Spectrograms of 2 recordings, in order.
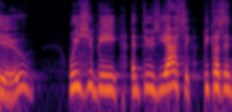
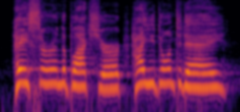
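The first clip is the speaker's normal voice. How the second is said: put-on enthusiastic cashier voice, slower; 2 semitones higher than usual. Telling a story about a store cashier, imitating an enthusiastic cashier. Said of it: "the enthusiastic cashier".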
